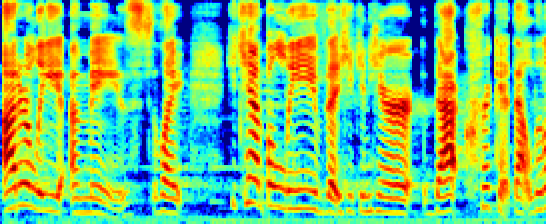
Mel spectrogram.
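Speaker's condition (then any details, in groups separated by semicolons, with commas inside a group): No condition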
